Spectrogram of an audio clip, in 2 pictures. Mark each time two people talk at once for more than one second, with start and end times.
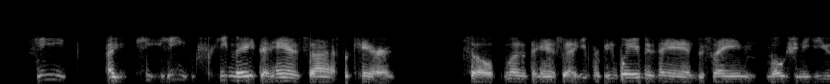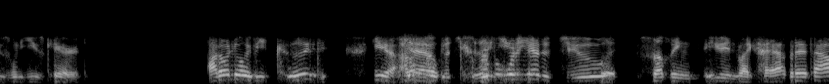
12.3-13.7

